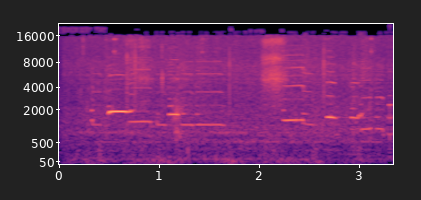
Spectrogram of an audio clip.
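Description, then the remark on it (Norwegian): Faint, thin flute notes drift in the background, a few short tones rising and falling over a steady noisy ambience, with no voices. “Oi, jeg kjenner det en fløytespill.”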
